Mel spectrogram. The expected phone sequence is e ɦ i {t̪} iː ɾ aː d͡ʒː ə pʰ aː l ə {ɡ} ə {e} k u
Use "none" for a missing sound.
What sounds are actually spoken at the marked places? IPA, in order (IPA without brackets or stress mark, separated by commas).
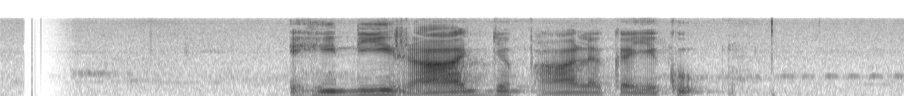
d̪, k, e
